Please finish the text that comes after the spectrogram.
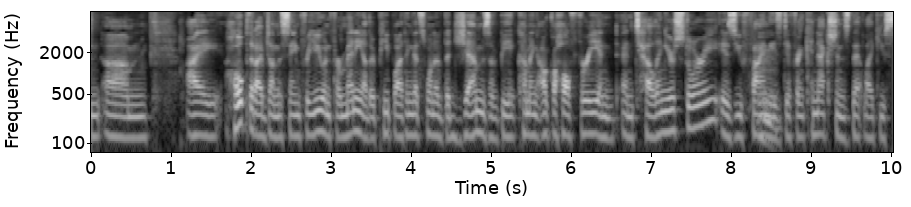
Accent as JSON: {"language": "English", "country": "United States", "said": "So, I'm American."}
